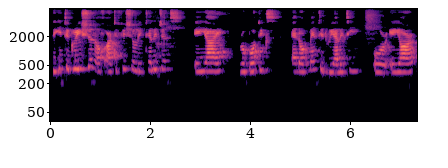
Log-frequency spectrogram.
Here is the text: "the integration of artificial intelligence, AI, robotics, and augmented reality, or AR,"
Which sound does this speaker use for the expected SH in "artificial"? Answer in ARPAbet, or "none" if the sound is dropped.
SH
